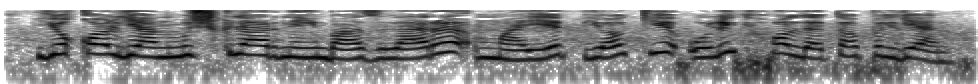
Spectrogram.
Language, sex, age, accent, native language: Uzbek, female, 18-24, Surxondaryo, Uzbek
